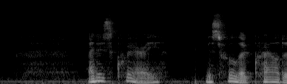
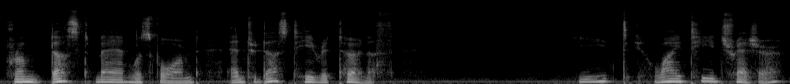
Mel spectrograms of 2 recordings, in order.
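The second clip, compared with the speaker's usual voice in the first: slow, raised, laboured recitation; reading slowly; 5 semitones higher, 5 dB louder, slower than usual. A narrator's reading. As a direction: read it out slowly, word by word. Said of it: "went on reading slowly".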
